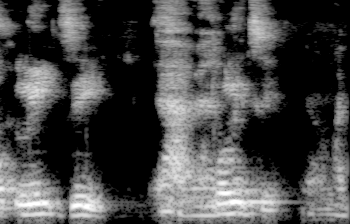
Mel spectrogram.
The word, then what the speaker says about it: Polizzi: No, did I say it like Italian? You said like you just came off the boat. Can you? You say it. Say it for me real quick. Polizzi.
